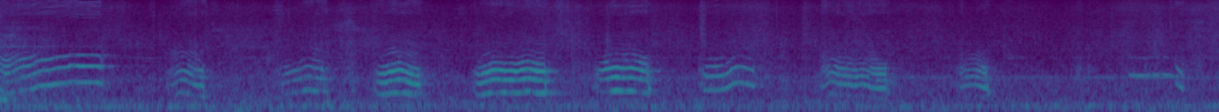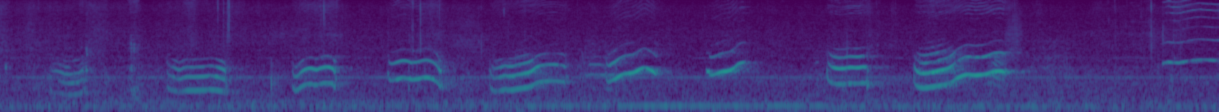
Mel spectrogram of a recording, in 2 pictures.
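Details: Puppy whining steadily indoors, short rising-then-falling whimpers repeated roughly twice a second throughout, with a faint constant electrical hum underneath.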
